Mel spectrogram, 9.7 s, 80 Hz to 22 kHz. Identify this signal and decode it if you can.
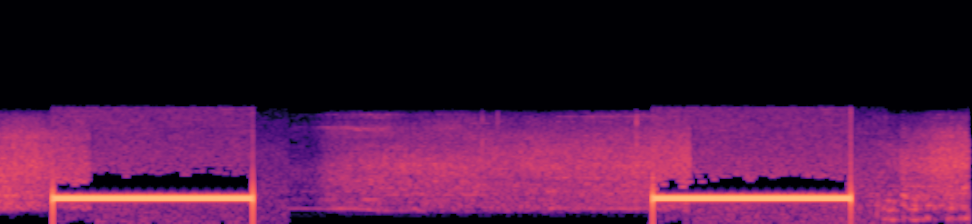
Ringback tone (North America), 440 + 480 Hz.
